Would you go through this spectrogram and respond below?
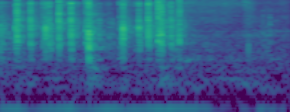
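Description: A computer keyboard being typed on, with about a dozen quick, crisp keystrokes in an uneven burst that then stop, close up and fairly quiet.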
